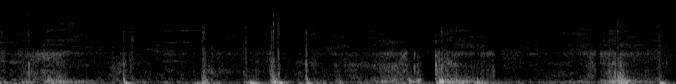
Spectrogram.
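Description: Cats scuffling under a bed frame: irregular soft thumps and knocks with rustling scrapes as paws and bodies bump the frame and each other.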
